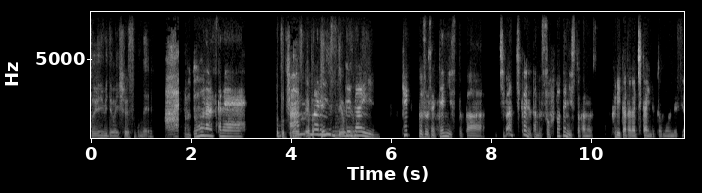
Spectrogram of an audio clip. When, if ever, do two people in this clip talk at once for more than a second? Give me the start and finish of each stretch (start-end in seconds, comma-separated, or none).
4.0-5.5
